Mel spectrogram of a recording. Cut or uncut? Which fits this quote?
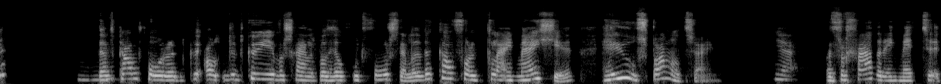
uncut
